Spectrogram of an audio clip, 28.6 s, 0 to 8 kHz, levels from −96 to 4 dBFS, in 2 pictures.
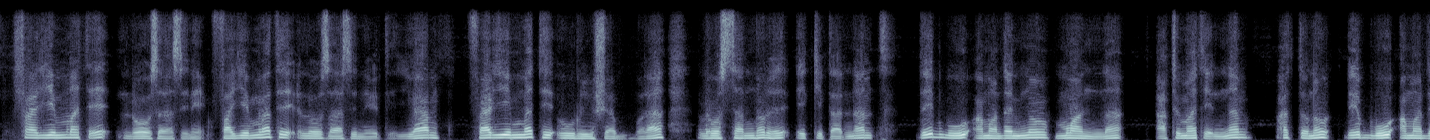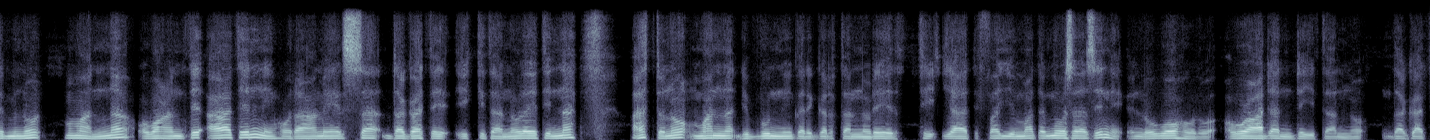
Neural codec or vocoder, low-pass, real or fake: codec, 16 kHz in and 24 kHz out, 0.6 kbps, FocalCodec, streaming, 2048 codes; 7.2 kHz; fake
